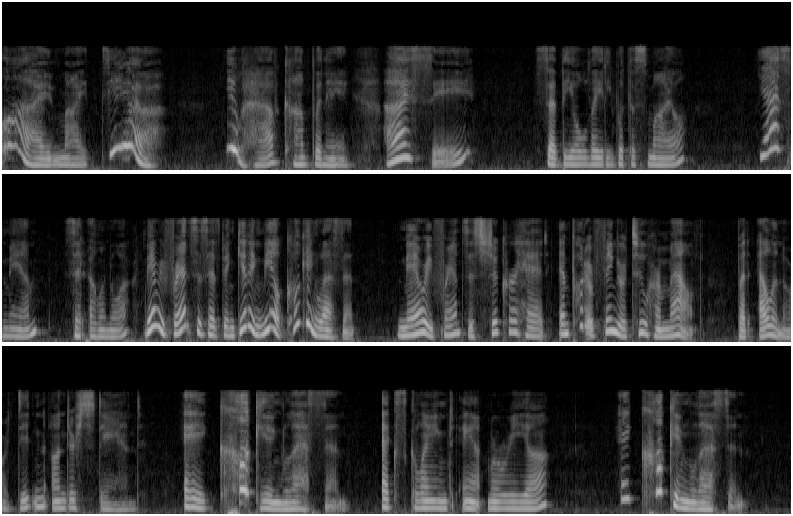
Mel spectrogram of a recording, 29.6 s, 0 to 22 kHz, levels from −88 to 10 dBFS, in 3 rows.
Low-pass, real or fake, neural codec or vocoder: 7.2 kHz; fake; codec, 16 kHz, 4 kbps, FunCodec, trained on LibriTTS, 50 frames a second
